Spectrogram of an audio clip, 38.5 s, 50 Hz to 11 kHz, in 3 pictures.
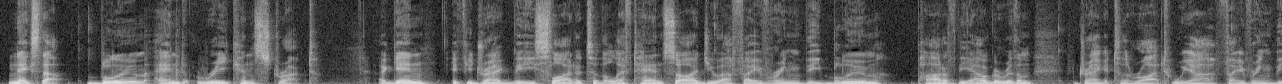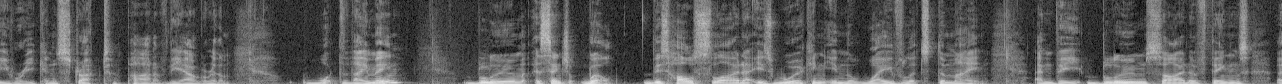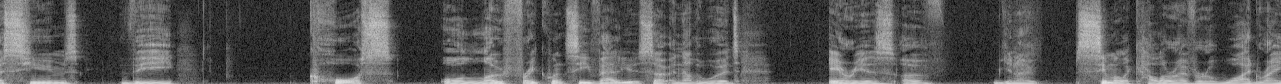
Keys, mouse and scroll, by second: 0.8 click, 1.5 0, 1.7 Return, 5.2-7.3 drag, 10.6-12.5 drag.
